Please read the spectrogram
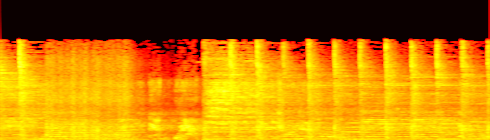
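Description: Live rock band playing with electric guitar, accordion and drum kit over a steady cymbal beat. About two seconds in the drums drop out briefly, then the full band comes back in.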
